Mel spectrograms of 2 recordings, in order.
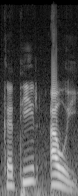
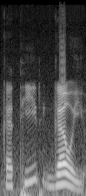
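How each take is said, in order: First: Regional form, with t and glottal stop. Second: Regional form, with t and g sounds. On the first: This is how people in Cairo say it. "যারা কায়রোতে থাকে তারা বলে আউই" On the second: This is how Upper Egyptians say it. "যারা আহলুস সাঈদ তারা কফকে গইন হিসাবে উচ্চারণ করে"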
